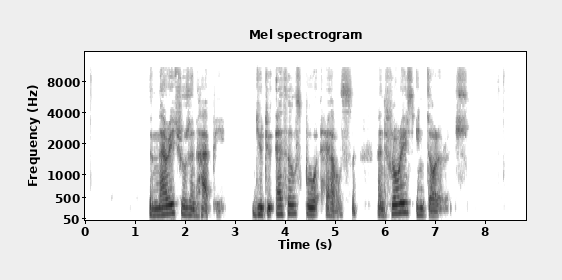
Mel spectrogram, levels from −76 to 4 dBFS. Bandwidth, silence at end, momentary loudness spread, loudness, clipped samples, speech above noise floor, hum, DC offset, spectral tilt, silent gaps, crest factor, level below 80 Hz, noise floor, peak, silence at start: 11.5 kHz; 1.2 s; 17 LU; -19 LUFS; under 0.1%; 65 dB; none; under 0.1%; -5.5 dB/octave; none; 18 dB; -62 dBFS; -84 dBFS; -2 dBFS; 1.3 s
